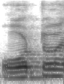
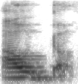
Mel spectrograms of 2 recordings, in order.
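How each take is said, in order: First: The first vowel is a plain 'oh' sound. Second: The first vowel is a gliding 'ow' sound. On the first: The speaker calls it wrong. "ഓട്ടോ എന്നല്ല" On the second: The speaker calls it right.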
